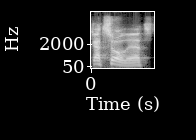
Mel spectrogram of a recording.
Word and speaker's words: Gazzoli: Gazzoli, that's correct.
